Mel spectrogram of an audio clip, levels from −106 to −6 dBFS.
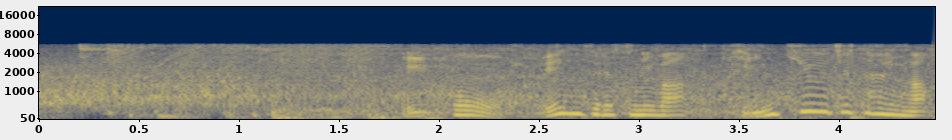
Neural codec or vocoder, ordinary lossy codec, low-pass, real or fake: codec, 16 kHz, 16 kbps, FunCodec, trained on LibriTTS, 50 frames a second; none; 5.4 kHz; fake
